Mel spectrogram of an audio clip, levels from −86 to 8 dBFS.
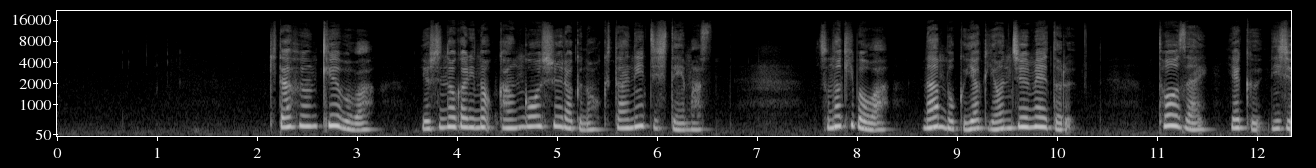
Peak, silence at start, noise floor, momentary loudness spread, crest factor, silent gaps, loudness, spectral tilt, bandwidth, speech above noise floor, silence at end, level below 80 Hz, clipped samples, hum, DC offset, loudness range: -6 dBFS; 2.15 s; -63 dBFS; 11 LU; 20 dB; none; -25 LUFS; -4 dB/octave; 15 kHz; 39 dB; 0 s; -68 dBFS; under 0.1%; none; under 0.1%; 3 LU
